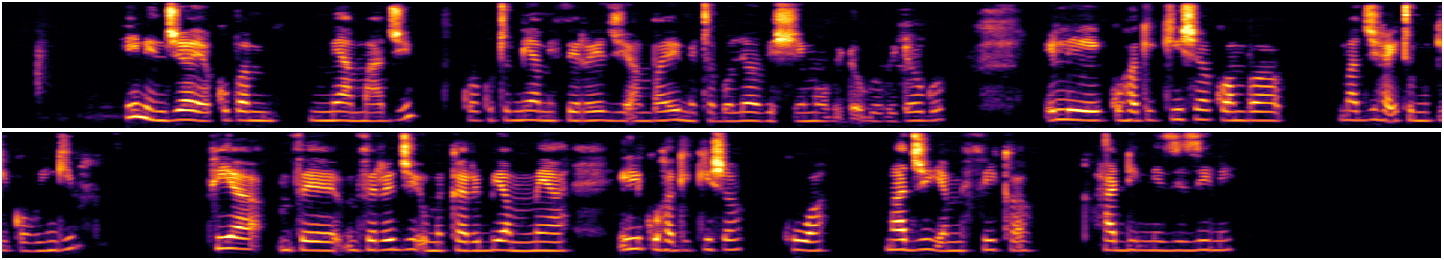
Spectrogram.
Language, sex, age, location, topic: Swahili, female, 18-24, Nairobi, agriculture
